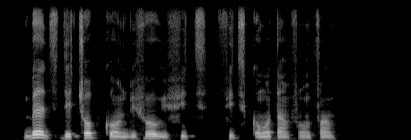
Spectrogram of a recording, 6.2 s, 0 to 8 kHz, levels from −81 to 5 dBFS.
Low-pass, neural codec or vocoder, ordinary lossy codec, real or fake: none; none; none; real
